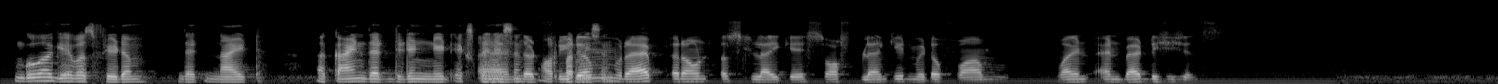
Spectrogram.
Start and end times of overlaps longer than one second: 4.8-6.2

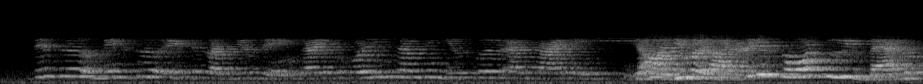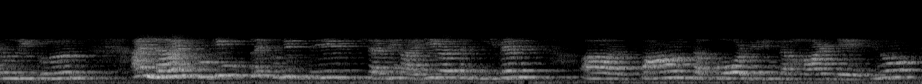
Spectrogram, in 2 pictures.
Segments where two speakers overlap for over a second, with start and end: 6.4-7.7

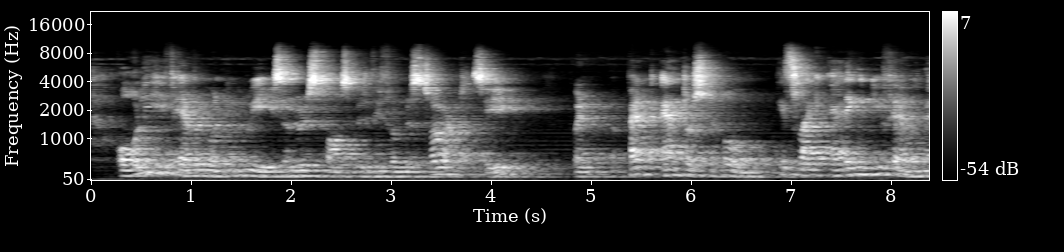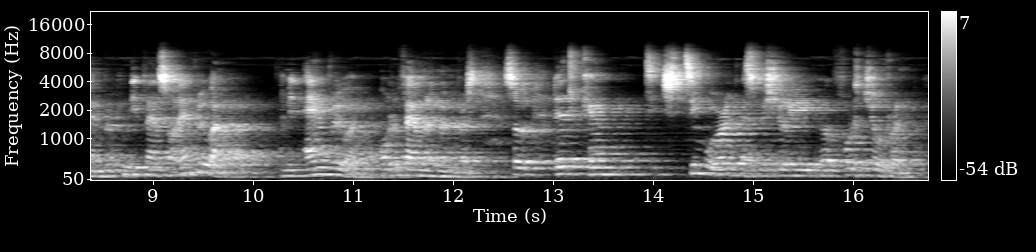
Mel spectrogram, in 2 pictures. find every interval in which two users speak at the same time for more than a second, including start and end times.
none

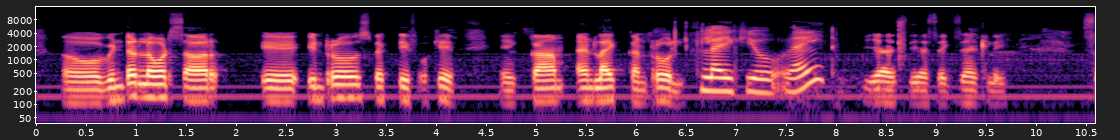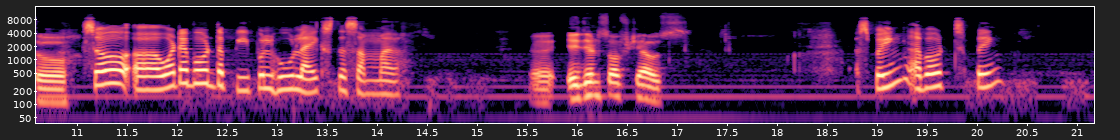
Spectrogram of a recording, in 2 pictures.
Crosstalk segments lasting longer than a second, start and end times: none

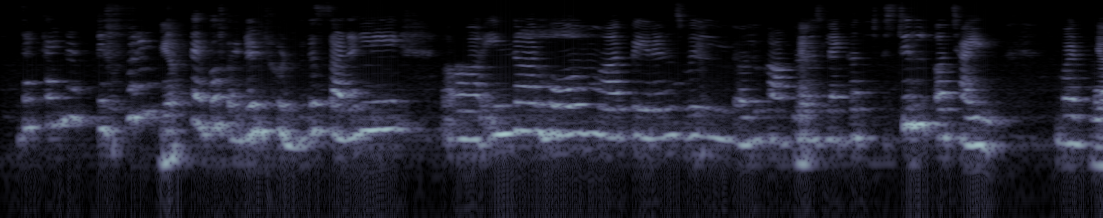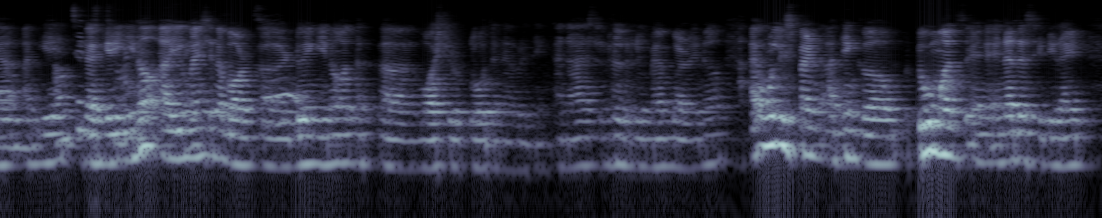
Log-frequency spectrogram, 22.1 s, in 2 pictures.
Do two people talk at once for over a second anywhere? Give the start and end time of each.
10.9-13.1

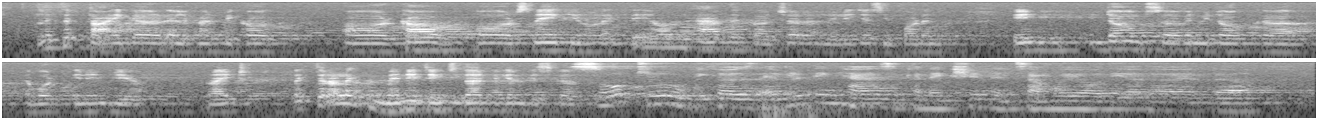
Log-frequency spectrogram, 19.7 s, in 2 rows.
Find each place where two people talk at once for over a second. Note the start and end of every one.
none

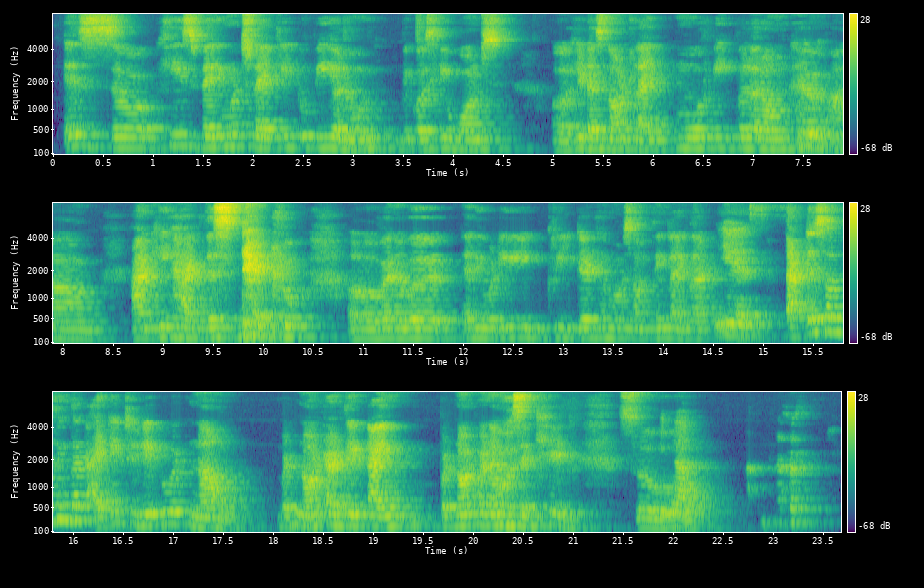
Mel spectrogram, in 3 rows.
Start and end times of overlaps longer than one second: none

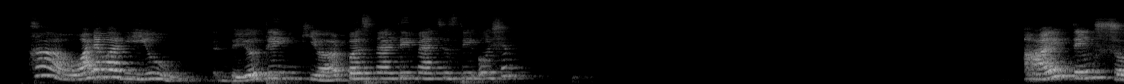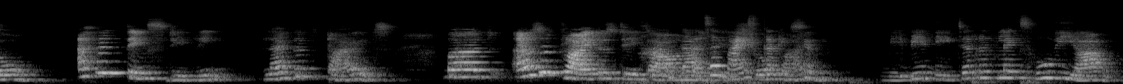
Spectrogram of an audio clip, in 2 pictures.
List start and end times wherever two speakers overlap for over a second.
17.7-19.4

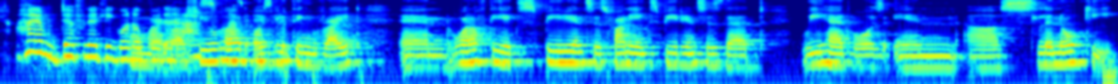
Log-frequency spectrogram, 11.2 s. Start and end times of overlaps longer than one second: 1.3-2.9

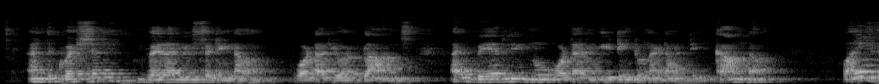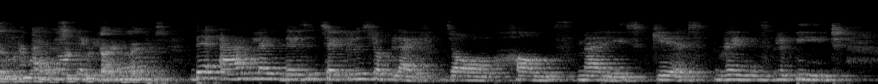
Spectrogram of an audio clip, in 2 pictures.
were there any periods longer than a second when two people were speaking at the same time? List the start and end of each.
8.5-10.2

